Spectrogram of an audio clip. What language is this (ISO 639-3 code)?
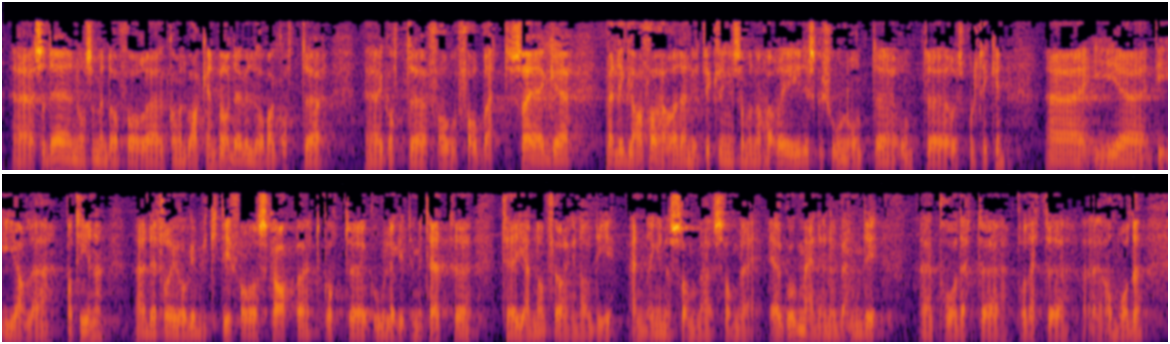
nob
